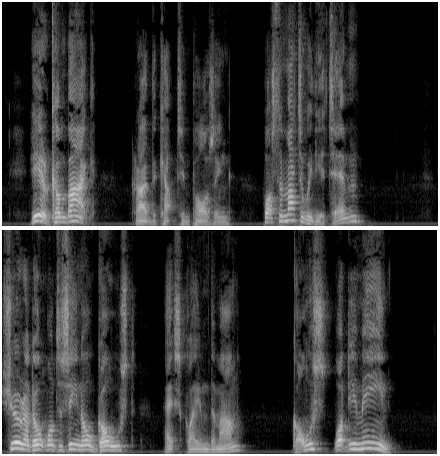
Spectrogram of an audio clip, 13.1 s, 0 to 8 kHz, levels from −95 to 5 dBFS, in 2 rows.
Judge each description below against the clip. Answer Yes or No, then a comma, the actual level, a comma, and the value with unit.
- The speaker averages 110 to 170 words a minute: Yes, slow, 135 wpm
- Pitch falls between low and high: Yes, medium, 155 Hz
